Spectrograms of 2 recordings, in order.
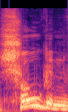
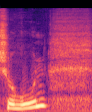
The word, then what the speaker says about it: Shogun: wie ich gelernt habe Shogun wird das ausgesprochen nicht Shogun und ja es ist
